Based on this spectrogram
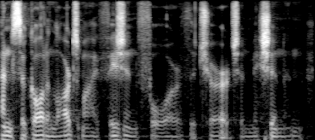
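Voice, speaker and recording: Low-voiced Irish man in conversation. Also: flat delivery, measured pace. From Ireland. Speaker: podcast guest, ministry worker. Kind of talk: conversational interview.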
